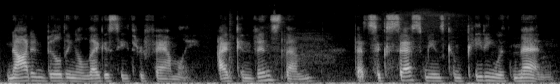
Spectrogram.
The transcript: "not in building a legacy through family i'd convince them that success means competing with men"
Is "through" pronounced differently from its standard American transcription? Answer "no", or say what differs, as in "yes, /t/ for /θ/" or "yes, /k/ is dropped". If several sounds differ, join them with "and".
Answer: no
